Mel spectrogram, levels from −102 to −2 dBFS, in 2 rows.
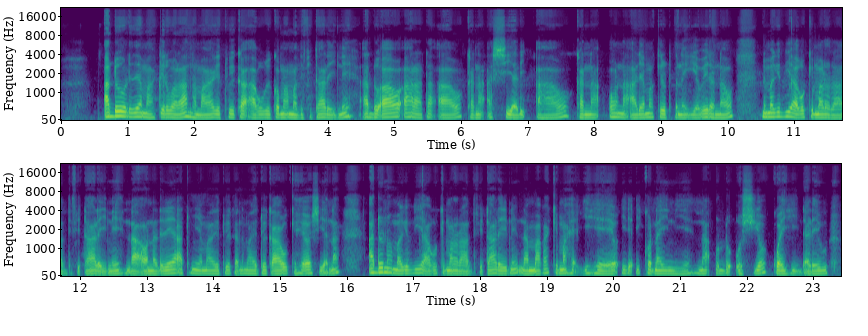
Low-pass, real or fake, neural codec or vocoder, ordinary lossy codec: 19.8 kHz; fake; vocoder, 44.1 kHz, 128 mel bands every 256 samples, BigVGAN v2; Opus, 24 kbps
